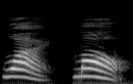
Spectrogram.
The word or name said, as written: wai4mao4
